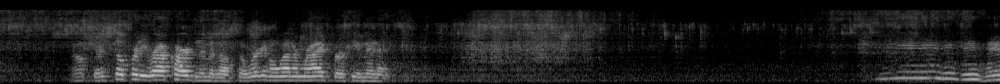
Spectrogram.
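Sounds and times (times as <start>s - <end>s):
slices sizzling in frying oil: 0.0s - 9.8s
woman's voice: 8.8s - 10.0s.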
